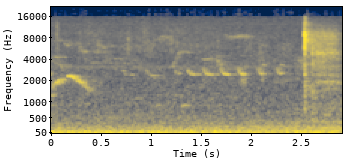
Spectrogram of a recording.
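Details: Spotless starling singing at Urdaibai marsh, Spain, 25 March 2021, on a fine afternoon, possibly breeding in the bird center tower; it imitates a golden oriole. A clear rising-then-falling whistle, then quick short chirps and squeaky notes over a low rumble.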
